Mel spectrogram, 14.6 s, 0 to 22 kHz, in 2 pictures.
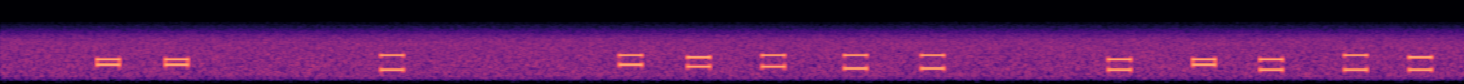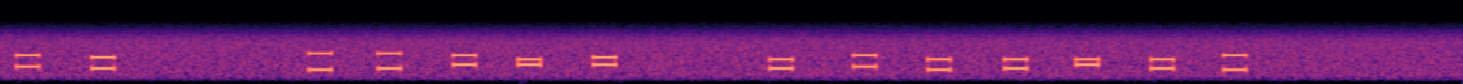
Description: DTMF, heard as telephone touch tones, dialled by hand, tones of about 120 ms. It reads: ** 3 #8966 1*13295 AB#*0 4914*43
